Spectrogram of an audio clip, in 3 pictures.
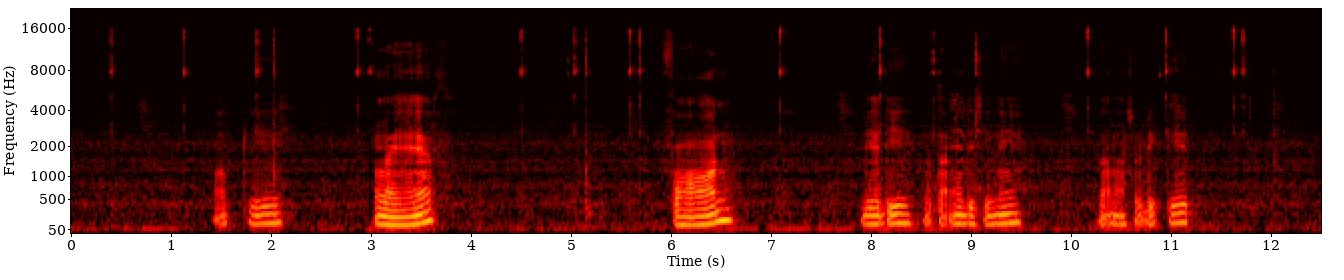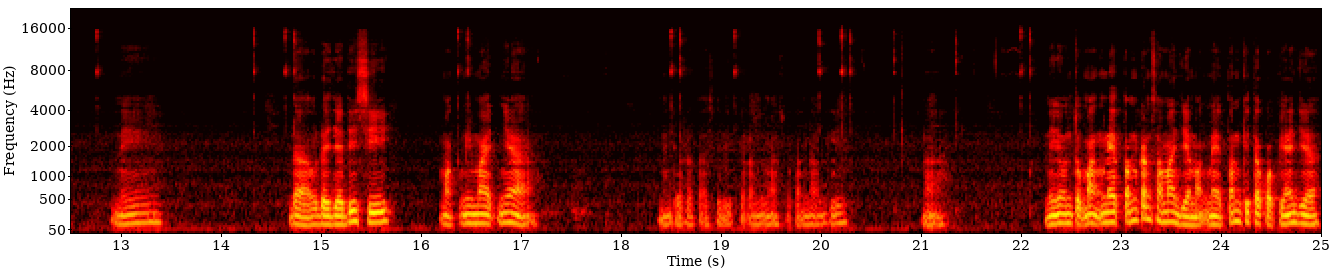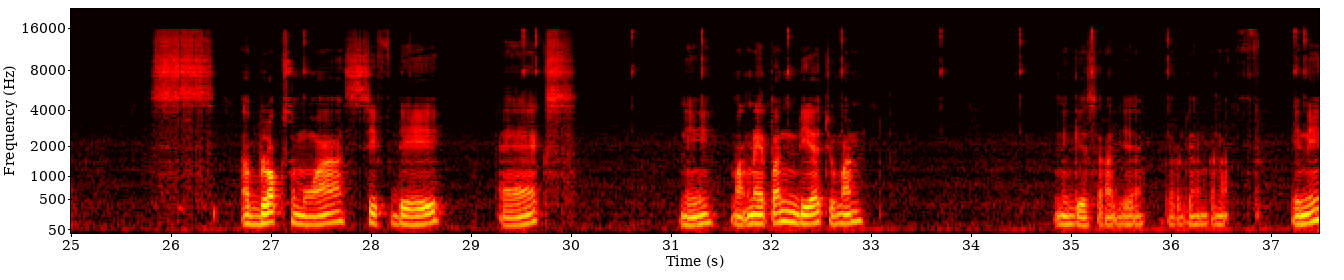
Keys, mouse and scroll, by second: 0.3 click, 1.6 click, 2.4 `, 5.0 click, 5.6 `, 7.6 click, 9.1-10.7 middle drag, 10.7 click, 11.5 `, 13.3 click, 15.1 click, 15.5 scroll down 3, 16.8 click, 17.4-17.8 scroll up 1, 18.3 r, 19.6 click, 20.7 click, 21.2 middle click, 22.0 `, 22.9 scroll down 5, 26.6 click, 28.7 shift+d, 31.1 click, 32.7-35.8 drag, 37.2-37.4 scroll up 1.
